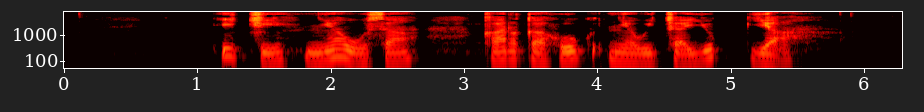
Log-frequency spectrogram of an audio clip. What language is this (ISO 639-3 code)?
qux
